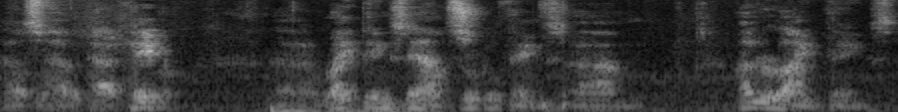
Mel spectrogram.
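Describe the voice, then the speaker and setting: A man's fairly low voice at a fairly slow pace, with very wide pitch swings, long, frequent pauses and audible room echo. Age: 60s. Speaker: addiction recovery podcast co-host. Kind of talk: casual instructional chat. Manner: halting, repeated words.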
